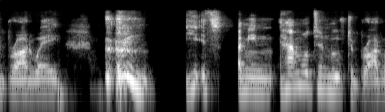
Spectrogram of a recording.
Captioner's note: clears throat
